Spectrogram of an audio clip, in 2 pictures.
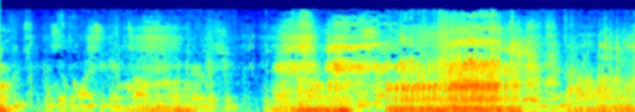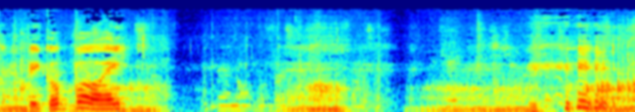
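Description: Dogs scuffle and thump on a soft couch.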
